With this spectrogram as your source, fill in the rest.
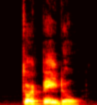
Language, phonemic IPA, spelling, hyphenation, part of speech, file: Dutch, /tɔrˈpeː.doː/, torpedo, tor‧pe‧do, noun, Nl-torpedo.ogg
- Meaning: 1. a torpedo (projectile adapted for underwater use) 2. a low-lying streamlined car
